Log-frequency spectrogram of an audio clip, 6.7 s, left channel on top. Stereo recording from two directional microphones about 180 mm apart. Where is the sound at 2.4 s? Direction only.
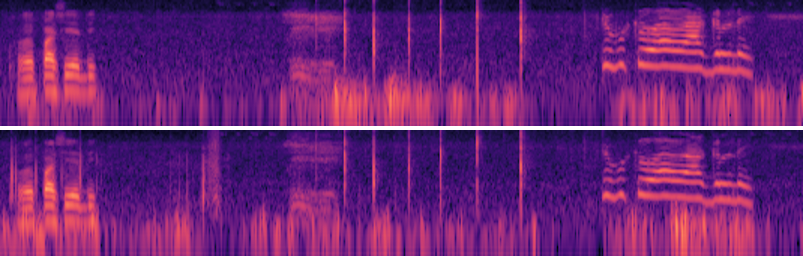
60° right (ahead or behind).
